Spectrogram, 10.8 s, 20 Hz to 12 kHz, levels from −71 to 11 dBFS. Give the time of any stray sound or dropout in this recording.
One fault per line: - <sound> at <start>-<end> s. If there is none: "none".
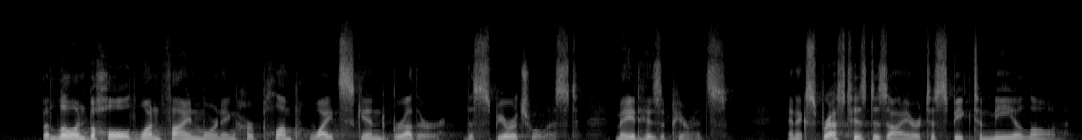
none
